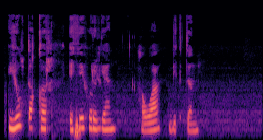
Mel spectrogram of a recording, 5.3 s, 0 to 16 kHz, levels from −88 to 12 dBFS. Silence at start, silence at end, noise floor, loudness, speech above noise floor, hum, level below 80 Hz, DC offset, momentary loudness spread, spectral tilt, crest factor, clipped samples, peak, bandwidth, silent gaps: 0.2 s; 1.3 s; -54 dBFS; -21 LUFS; 34 dB; none; -52 dBFS; under 0.1%; 15 LU; -6.5 dB/octave; 18 dB; under 0.1%; -4 dBFS; 11.5 kHz; none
